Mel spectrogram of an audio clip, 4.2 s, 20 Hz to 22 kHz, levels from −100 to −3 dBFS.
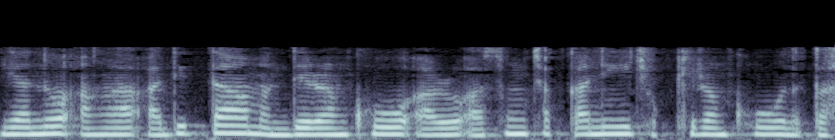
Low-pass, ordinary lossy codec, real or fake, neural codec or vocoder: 5.4 kHz; MP3, 32 kbps; fake; codec, 16 kHz, 8 kbps, FreqCodec, smaller model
